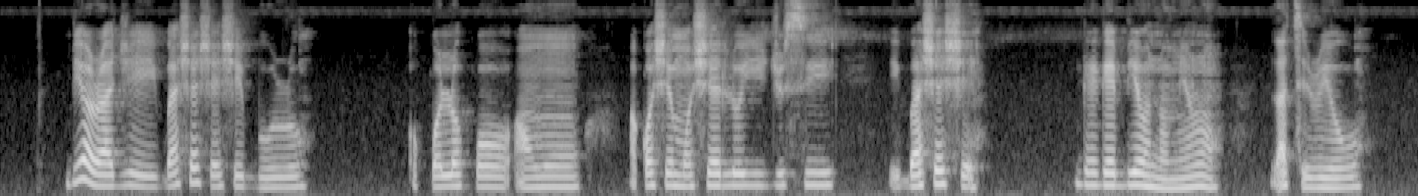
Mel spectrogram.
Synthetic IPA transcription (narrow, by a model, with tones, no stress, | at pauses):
bi˦ɔ˦˨ɾa˨d͡ʒe˨i˨ɡ͡ba˨˦ʃɛ˦˨ʃɛ˨˦ʃe˧ɡ͡bo˨ɾo˧ | ɔ˨k͡pɔ˨lɔ˦k͡pɔ˧a̰˨w̃ɔ̃˧ | a̰˧˨kɔ˦ʃɛ˦mɔ̃˧ʃɛ˦lo˦ji˦d͡ʒu˦si˦ | i˦˨ɡ͡ba˨˦ʃɛ˦˨ʃɛ˨ | ɡɛ˦ɡɛ˦bi˦ɔ˦˨nã˨mĩ˨˦ɾ̃ã˦˨ | la̰˨˦ti˧ɾi˦o˧wo˦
